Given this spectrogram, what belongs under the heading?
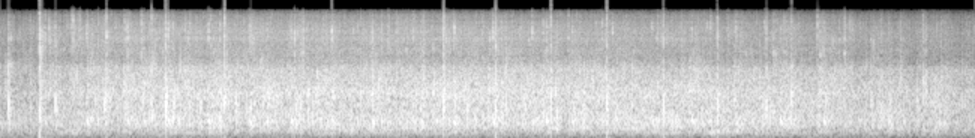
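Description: Crowd applauding at a municipal New Year's ceremony in Aulnay-sous-Bois, a loud sustained wash of many hands clapping with sharp individual claps standing out, alone without speech.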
